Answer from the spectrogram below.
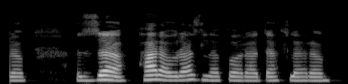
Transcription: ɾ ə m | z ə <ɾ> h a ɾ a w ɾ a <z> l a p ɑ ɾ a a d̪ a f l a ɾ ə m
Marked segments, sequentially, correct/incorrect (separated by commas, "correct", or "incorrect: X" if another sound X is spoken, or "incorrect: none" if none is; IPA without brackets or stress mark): incorrect: none, correct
